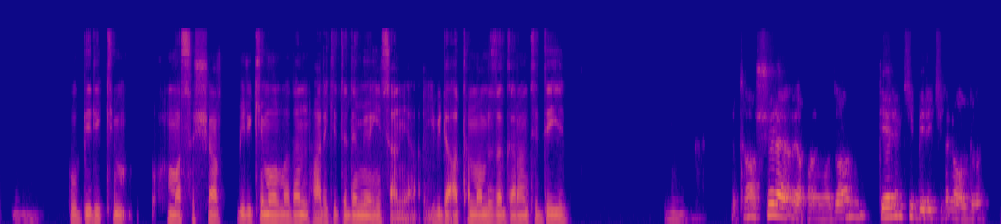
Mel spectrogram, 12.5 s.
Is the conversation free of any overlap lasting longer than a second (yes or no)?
yes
